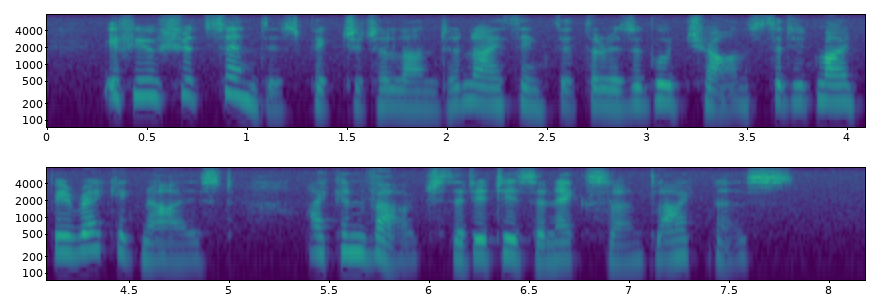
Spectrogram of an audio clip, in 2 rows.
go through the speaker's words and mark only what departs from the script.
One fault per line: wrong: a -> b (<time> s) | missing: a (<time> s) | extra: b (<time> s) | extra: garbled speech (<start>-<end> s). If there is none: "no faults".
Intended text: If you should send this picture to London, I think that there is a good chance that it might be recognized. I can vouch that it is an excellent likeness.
no faults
